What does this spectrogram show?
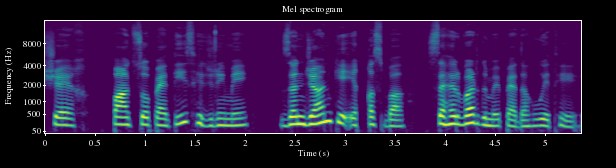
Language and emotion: Urdu, neutral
